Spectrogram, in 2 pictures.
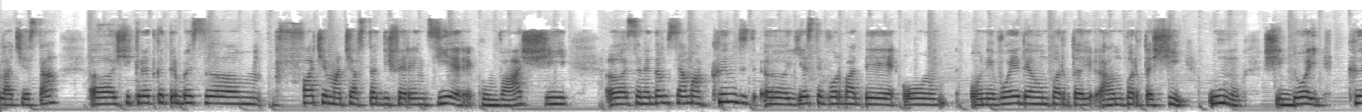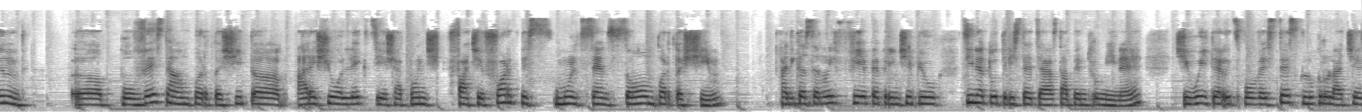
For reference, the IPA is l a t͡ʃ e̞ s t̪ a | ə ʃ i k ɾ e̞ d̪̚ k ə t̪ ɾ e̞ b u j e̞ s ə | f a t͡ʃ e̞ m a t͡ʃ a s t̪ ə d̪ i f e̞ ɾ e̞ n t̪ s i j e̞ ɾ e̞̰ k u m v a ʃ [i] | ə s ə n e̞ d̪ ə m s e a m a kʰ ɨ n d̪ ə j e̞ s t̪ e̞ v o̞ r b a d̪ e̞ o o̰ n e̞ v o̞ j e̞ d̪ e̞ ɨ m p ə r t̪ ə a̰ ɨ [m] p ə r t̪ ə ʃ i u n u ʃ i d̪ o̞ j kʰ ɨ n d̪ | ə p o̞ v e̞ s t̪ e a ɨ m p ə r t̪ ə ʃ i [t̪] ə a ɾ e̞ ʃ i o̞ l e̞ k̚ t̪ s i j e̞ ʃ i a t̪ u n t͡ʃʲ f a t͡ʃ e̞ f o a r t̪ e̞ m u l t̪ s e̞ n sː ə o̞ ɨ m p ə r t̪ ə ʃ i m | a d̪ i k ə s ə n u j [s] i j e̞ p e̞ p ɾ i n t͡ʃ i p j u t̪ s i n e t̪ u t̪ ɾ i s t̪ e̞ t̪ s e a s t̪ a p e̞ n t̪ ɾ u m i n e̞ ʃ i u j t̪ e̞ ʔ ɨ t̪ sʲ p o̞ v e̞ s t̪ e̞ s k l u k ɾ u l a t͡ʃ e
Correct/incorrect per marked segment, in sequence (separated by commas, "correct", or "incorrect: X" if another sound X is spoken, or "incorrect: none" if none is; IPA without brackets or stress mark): correct, correct, correct, incorrect: f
